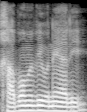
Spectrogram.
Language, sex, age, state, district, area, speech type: Urdu, male, 30-45, Telangana, Hyderabad, urban, spontaneous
